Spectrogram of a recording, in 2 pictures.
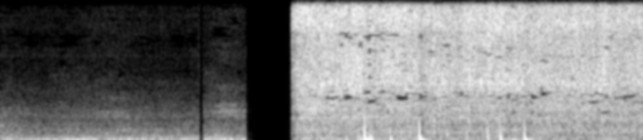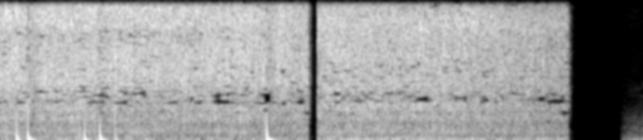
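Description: Food frying in hot oil in a pan: a steady sizzling hiss dotted with pops and crackles. It starts abruptly about a second and a half in, after a moment of faint room tone, and breaks off for an instant near the end.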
